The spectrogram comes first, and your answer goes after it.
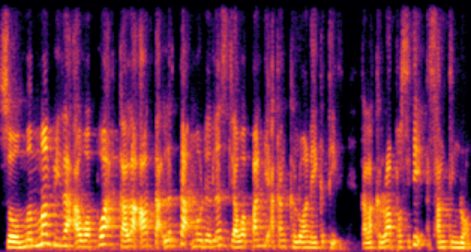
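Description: A woman speaks fairly quickly, and her pitch varies in an ordinary way. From Malaysia. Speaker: secondary school maths teacher. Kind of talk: online class lecture. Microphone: webcam.

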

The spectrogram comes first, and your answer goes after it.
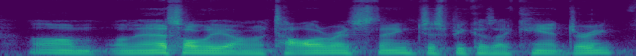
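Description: A man talks in a medium pitch. He has an American accent. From Chicago suburbs, US Midwest; Illinois. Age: 50s. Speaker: convicted sex offender; interviewee. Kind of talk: interview testimony. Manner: halting, frequent restarts. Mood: calm, reflective, candid. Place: studio.

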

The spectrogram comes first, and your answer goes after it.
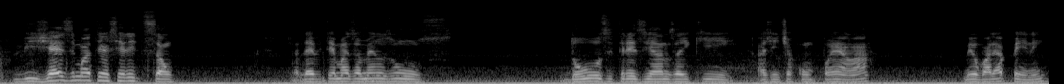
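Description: Light background noise behind a male speaker, the sound dry with no echo. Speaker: travel vlogger. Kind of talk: casual vlog chat. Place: car. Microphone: phone near.

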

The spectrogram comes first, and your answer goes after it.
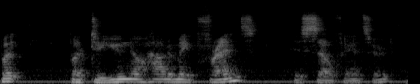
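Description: The man's voice is somewhat breathy and his pace is fairly slow. Audible room echo surrounds him. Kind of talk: storytime reading aloud. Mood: warm, playful. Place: home room. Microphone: phone near.

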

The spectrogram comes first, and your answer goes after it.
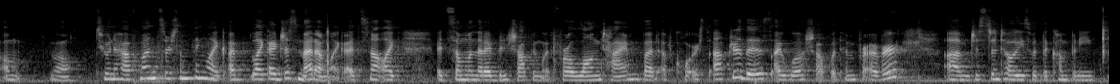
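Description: Speaking at a fairly quick pace with few pauses, the voice has a fairly bright tone and fairly even intonation over faint background noise. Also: woman, medium pitch for a woman.

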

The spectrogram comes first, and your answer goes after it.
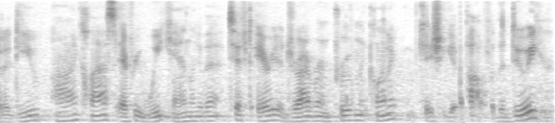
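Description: The delivery is very fast with hardly any pauses and ordinary pitch variation. Noticeable background noise is present. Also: man, medium pitch for a man. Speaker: YouTube auditor livestreamer. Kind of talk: live stream vlog narration. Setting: outdoors walking around a police station. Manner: casual, loosely rambling.

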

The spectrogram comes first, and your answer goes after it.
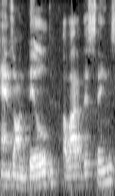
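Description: A man speaks with fairly even intonation. The room echo is audible. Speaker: presenter. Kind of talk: lecture. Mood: jokey, relaxed. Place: classroom. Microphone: camera far.

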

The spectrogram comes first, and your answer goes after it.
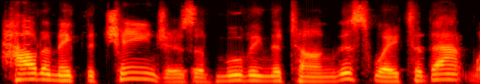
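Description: A fairly high-pitched man with lively intonation, recorded dry with no echo against a quiet background. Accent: American. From United States, childhood in Malaysia and England. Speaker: pronunciation coach, voice talent, singer. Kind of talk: interview answer. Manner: casual, conversational. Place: home room. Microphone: headset.

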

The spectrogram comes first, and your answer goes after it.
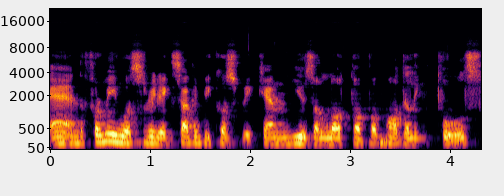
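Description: At a moderate pace, a man speaks with an Italian accent. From Italy. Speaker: university lecturer and fire researcher. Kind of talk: interview.

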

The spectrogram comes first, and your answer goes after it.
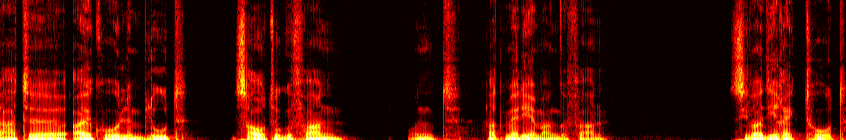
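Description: The voice has a dark, mellow tone and fairly even intonation at a moderate pace. Long, frequent pauses break up the speech over a quiet background. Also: man, very deep, low pitch for a man. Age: 20s. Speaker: viewer telling his life story; storyteller. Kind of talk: personal testimony. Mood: serious, tense, emotional. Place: studio. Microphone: studio mic.

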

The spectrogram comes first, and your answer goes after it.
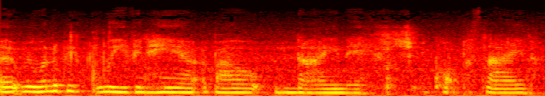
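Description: Over noticeable background noise, a woman speaks at a fairly slow pace with fairly even intonation. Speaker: vlogger. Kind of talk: casual vlog chat. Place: home room. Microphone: phone near.

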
